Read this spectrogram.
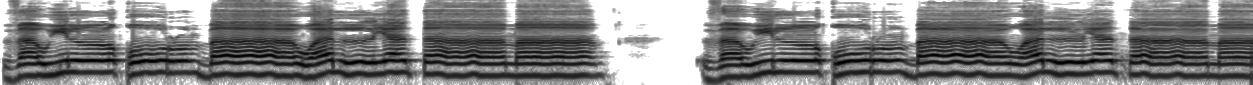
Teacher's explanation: Sebelumnya ada huruf qaf yang berbaris hadapan, baris hadapan. Jadi automatik ra tu kena baca tebal.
